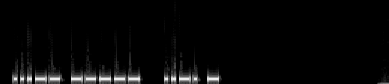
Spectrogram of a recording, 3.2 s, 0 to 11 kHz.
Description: Morse code, heard as a keyed tone, about 37 wpm, 700 Hz. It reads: 30 FT
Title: Practice QSO - Exchange 2 - Info - 40wpm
